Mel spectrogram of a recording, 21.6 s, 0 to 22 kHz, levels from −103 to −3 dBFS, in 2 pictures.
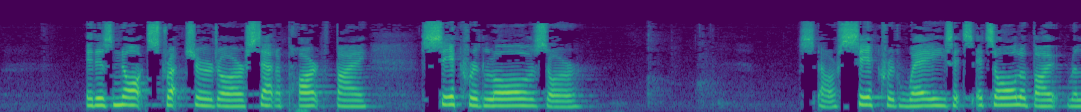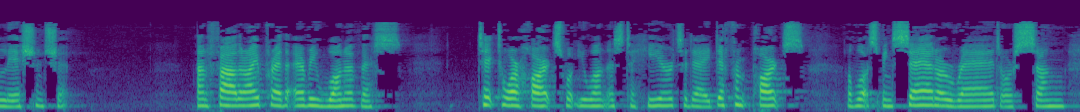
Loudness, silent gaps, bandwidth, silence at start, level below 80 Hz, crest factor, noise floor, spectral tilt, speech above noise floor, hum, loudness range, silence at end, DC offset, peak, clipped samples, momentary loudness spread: -28 LUFS; none; 10.5 kHz; 0.85 s; -68 dBFS; 18 dB; -73 dBFS; -2.5 dB/octave; 45 dB; none; 3 LU; 0 s; under 0.1%; -12 dBFS; under 0.1%; 11 LU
